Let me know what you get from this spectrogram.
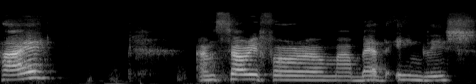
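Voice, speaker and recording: In an Italian accent, a woman speaks at a very slow pace with a bright, sharp tone. Her pitch is medium, with ordinary variation. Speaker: artist. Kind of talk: artwork presentation on video call. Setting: video call. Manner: halting, hesitant.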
